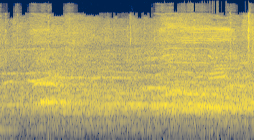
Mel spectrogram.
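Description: A large crowd at an outdoor political rally in St. Augustine, Florida, cheers and shouts loudly and continuously, with high-pitched whoops rising above a dense roar.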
